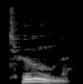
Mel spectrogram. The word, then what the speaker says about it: tomb: Yeah, it looks like it should rhyme with like the word bomb or something, right? But it's pronounced very differently. Yeah, and it's tomb, pronounced tomb. – Tomb, yeah. So the B is silent.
